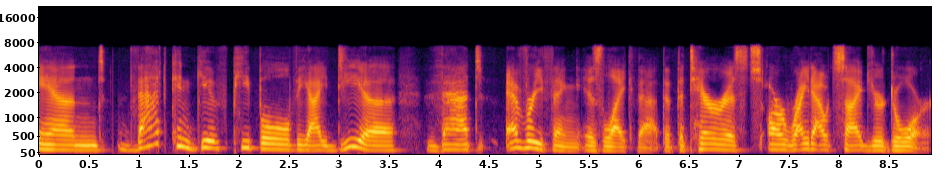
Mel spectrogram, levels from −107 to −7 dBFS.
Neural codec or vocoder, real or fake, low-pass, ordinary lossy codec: autoencoder, 48 kHz, 128 numbers a frame, DAC-VAE, trained on Japanese speech; fake; 7.2 kHz; Opus, 64 kbps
